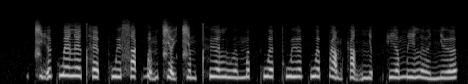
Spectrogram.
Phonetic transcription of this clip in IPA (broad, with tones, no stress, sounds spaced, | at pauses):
t͡ɕ ḭ˧˥ ə̯ k w ɛ˧ l ɛ˧ t̪ʰ ɛ˨˩ p̚ k w ɨ˧˩ s a˦˥ k̚ ɓ ə̰˧˥ m t͡ɕ ə̰ː˧˨ j t͡ɕ ə˧˩ m t̪ʰ ɨ˧ ə̯ l ṳ˨˩ ə̯ m ə˦˥ p̚ k w ə˦˥ t̚ k w ɨ˧ ə̯ k w ə˦˥ p̚ ɣ a̰˧˨ m k a̰˧˨ n ɲ ə˨˩ p̚ k i˨˦ ə̯ m i˨˦ l ə̤ː˨˩ ɲ ɨ˨˦ ə̯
